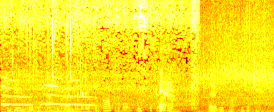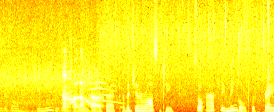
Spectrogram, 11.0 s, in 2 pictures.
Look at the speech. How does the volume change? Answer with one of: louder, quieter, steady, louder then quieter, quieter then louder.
louder.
